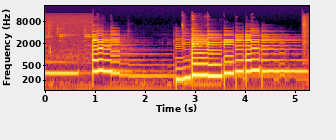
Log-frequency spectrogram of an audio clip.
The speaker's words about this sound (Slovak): Aha, no, už počujete zvony, tak vrátime sa po krátkej reklamnej prestávke.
